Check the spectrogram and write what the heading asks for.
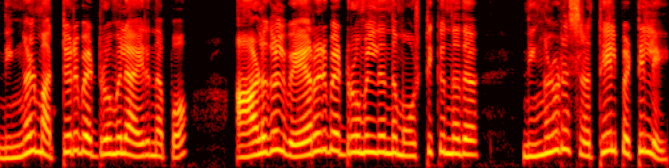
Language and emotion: Malayalam, surprised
